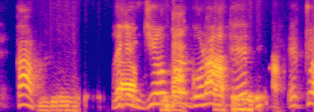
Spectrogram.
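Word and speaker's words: ق: তারপরে দেখেন কি আছে কাফ কি আছে কাফ দেখেন জিহ্বার গোড়া হাতে একটু আগে বাড়িয়ে তার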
